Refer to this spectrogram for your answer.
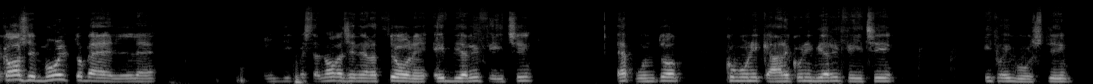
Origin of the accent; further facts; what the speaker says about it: Parma, Emilia-Romagna, Italy; io sono di Parma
